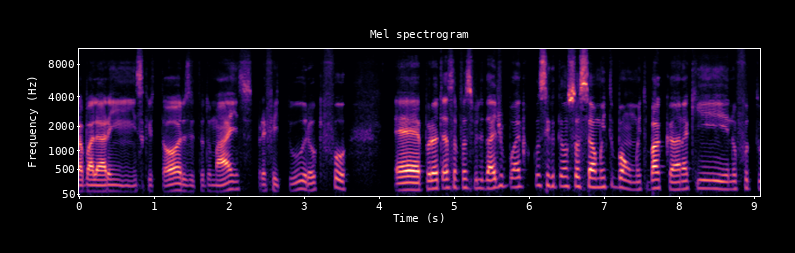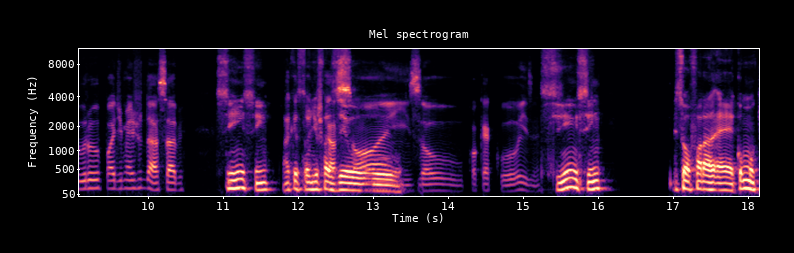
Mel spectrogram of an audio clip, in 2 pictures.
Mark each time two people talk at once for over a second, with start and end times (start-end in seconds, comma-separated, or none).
12.0-13.4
